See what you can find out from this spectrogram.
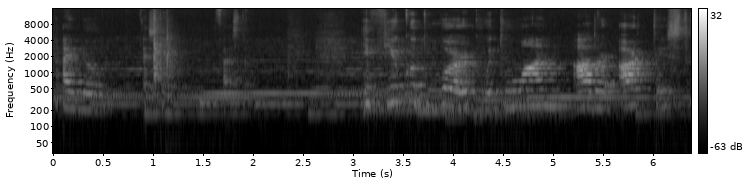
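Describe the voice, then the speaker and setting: A shy woman with a Romanian accent speaks slowly and carefully, with nervous little laughs. Her fairly high voice sounds far from the mic in a very echoey room, with loud music behind her. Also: steady tone. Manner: shy, slow, nervous laughter between phrases. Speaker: co-host asking questions. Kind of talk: shy casual talk to camera. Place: at home.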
